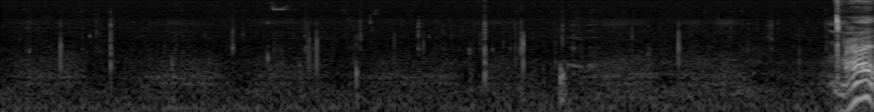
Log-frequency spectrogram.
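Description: Faint scattered clicks and light taps over a low, steady rumble.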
